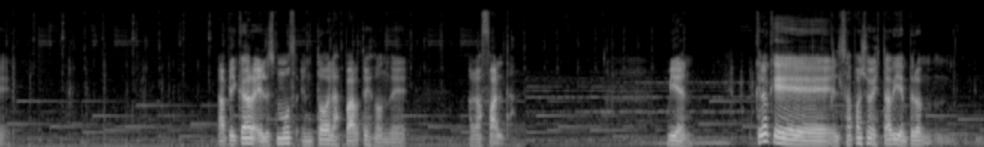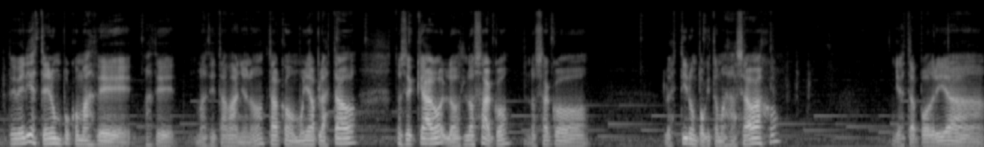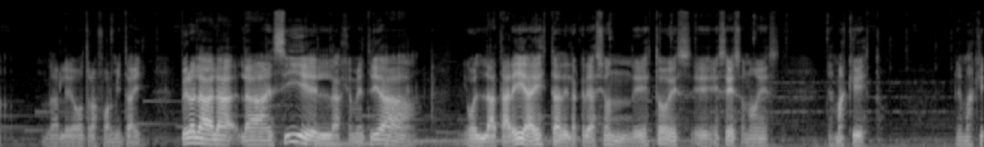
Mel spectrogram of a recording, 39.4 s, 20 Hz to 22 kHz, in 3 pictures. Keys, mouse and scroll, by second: 0.4 shift+click, 1.0 middle click, 1.3 shift+click, 1.9 middle click, 2.4 shift+click, 3.1-4.7 middle drag, 4.7 scroll down 1, 4.9-6.1 middle drag, 6.1 scroll up 1, 6.3 middle click, 6.7 scroll down 1, 6.8 middle click, 7.2-7.7 scroll up 1, 7.7-9.3 middle drag, 9.3 scroll down 1, 9.8 KP_1, 10.5-10.8 scroll up 4, 10.8 shift+middle click, 11.1 scroll down 2, 11.7 scroll up 1, 13.1 f, 15.0-19.1 drag, 19.1-19.6 scroll up 2, 19.8-21.0 drag, 21.0-21.7 scroll down 3, 21.7-22.8 drag, 22.8-23.8 middle drag, 23.8 KP_1, 24.3-25.2 scroll up 2, 25.2-27.9 drag, 27.9 scroll down 2, 28.1 middle click, 29.0 scroll up 2, 29.2 middle click, 29.7-30.2 scroll up 1, 30.2 scroll down 1, 30.4 middle click, 30.8 scroll up 2, 31.0 middle click, 31.9 KP_1, 32.3-32.8 scroll down 2, 32.8 shift+middle click, 33.4-34.5 drag, 34.5-35.0 scroll up 1, 35.0-37.4 drag, 37.4 scroll down 3, 37.6 middle click, 38.4 scroll up 1, 38.7 middle click, 39.1 scroll down 1, 39.2 middle click.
